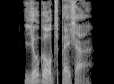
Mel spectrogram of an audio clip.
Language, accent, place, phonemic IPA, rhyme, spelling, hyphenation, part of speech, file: German, Germany, Berlin, /ˈjoːɡʊʁtˌbɛçɐ/, -ɛçɐ, Joghurtbecher, Jog‧hurt‧be‧cher, noun, De-Joghurtbecher.ogg
- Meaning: yoghurt pot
